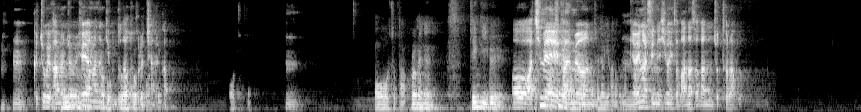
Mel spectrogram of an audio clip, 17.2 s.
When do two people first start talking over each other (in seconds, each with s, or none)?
1.2 s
